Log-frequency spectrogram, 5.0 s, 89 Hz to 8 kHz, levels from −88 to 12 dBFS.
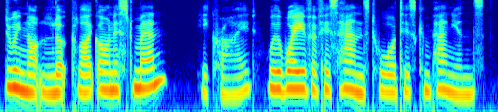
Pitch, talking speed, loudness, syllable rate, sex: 215 Hz, 215 wpm, -18 LUFS, 5.0 syllables/s, female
